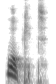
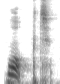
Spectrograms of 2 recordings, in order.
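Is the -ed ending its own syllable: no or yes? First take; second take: yes; no. First: The ending is an extra syllable sounding like id. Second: The ending adds no extra syllable to the word. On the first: The speaker calls it wrong. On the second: The speaker calls it right. "It is"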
